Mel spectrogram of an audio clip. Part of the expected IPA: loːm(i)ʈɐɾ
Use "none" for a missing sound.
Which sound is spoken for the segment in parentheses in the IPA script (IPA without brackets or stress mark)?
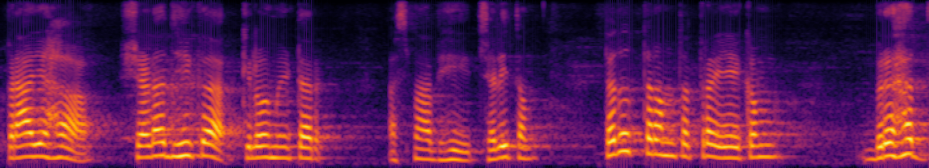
iː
